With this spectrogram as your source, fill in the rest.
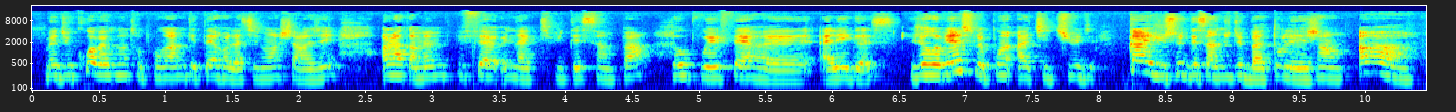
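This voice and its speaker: A woman vlogger talks to her viewers in a casual, chatty way. Her voice sits at a middle pitch and she keeps an animated, personal tone. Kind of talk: casual travel vlog.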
